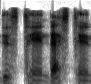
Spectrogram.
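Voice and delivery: put-on tone full of attitude. Retelling how a man told them a price, mimicking his attitude. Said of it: "that's like with attitude".

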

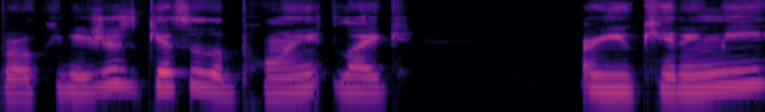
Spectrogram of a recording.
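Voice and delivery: acted irritated tone. Speaker recalls answering a slow-talking man: retelling irritated self. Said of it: "I was so irritated".

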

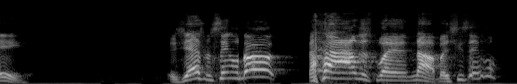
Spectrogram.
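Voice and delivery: acted very high, swooping, playful teasing voice. Speaker quotes a man they ran into last week, retelling a joking question. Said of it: "he said it jokingly".

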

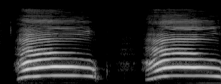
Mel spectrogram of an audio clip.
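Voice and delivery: shrill, very high, very loud yell, "help" stretched long. Narrator reads a character drifting on a table boat in a pond, yelling for help. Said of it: "Yelled Sailor".

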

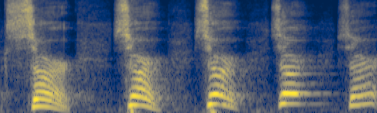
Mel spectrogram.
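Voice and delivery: high, loud screaming, repeated calling out. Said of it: "this Mexican guy was screaming at me".

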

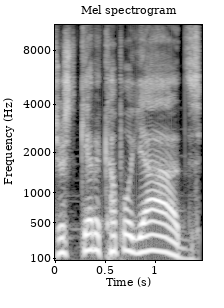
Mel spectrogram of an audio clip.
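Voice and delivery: put-on thick Boston accent. Retelling yelling at a football game on screen in Florida, Boston accent. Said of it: "Massachusetts accent".

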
